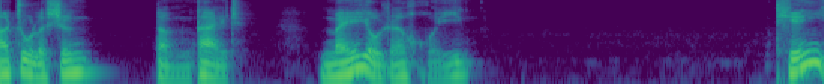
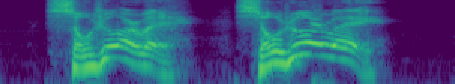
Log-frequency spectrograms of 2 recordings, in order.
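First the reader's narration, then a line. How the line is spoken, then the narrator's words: Loud shouting. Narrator (Chinese): 于是他放开喉咙喊道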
